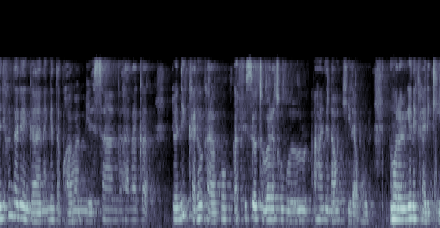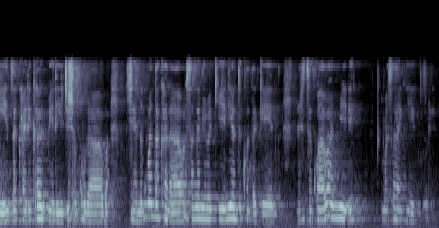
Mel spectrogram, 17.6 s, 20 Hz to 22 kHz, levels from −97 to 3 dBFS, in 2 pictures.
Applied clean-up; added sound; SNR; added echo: neural separator model SepFormer DNS4.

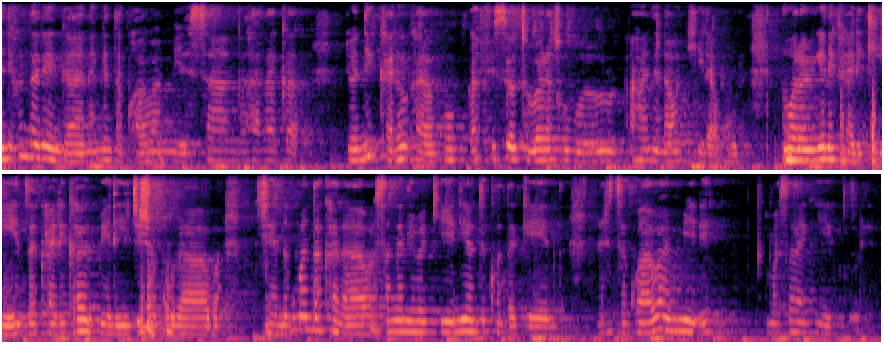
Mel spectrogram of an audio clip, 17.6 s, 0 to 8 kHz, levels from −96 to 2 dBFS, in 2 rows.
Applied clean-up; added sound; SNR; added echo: none; Run; 13 dB; reverberation time 0.7 s.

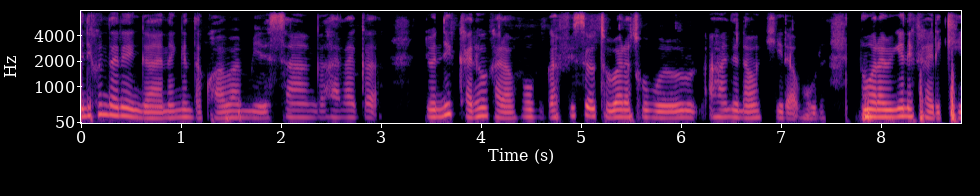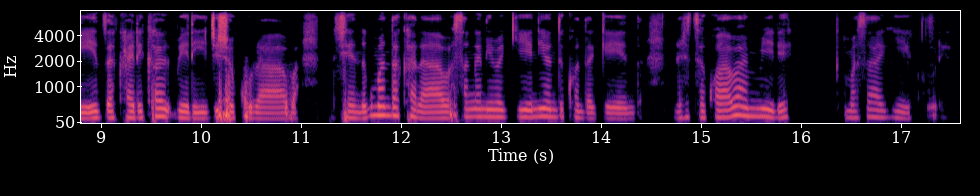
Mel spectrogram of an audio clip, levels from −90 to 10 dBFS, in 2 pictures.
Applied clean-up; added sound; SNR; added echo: none; none; none; none.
